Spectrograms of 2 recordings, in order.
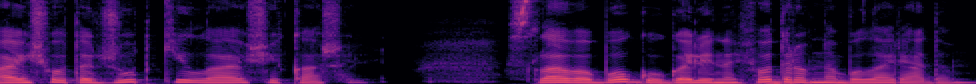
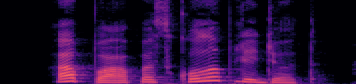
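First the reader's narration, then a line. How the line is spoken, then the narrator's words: Cheerful question. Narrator (Russian): бодро спрашивает Нюся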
